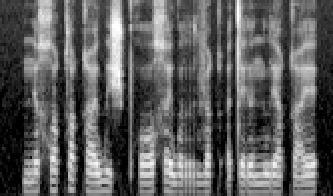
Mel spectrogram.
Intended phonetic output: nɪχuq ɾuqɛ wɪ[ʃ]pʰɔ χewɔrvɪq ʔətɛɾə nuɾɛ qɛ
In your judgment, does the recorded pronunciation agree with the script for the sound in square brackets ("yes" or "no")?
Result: yes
